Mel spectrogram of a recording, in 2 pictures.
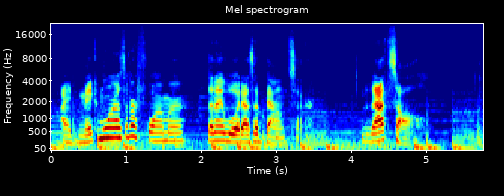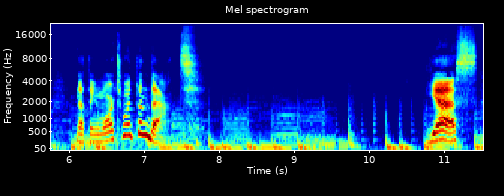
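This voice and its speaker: A woman in an ASMR roleplay voicing a gruff, guarded drider girl bouncer in her twenties, wry and brusque with exasperated sighs. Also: a little high, pushed and bright, exaggerated voice. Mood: irritated. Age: 20s. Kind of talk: ASMR roleplay audio drama. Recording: music playing in the middle distance. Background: club song playing in the middle distance.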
